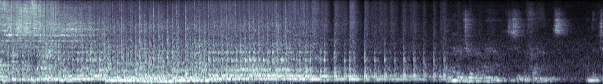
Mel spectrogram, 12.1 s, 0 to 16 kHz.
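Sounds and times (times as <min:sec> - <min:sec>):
drums and cymbals: 0:00.0 - 0:09.6.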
